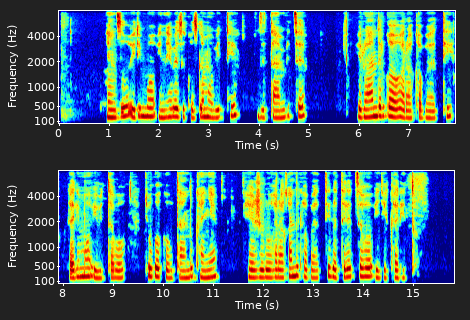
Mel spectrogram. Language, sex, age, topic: Kinyarwanda, female, 18-24, education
